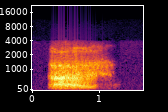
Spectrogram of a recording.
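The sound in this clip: A human voice imitates a groan: a single loud, sustained, throaty sound lasting about a second, tapering off at the end, with no other speech around it.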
